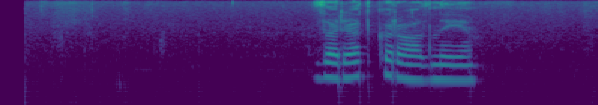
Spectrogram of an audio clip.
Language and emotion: Russian, neutral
